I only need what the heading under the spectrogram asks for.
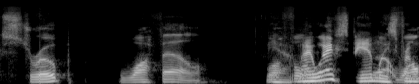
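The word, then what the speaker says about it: stroopwafel: It rhymes with rope. Yeah, best ball saw. I thought it was yeah. It's actually like strope waffle.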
